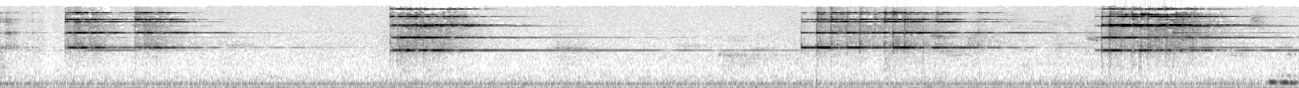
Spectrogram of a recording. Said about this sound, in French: Il va aller du côté de l'étable. Et on va entendre maintenant des plus petites cloches. Écoutez bien.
